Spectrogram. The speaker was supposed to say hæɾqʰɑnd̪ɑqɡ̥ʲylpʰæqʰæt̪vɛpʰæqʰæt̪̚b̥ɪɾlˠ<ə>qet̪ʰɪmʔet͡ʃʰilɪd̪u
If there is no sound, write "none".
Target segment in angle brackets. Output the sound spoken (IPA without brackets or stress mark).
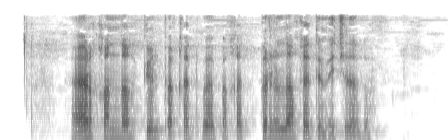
ɑ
